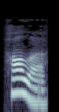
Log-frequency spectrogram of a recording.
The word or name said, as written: hala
